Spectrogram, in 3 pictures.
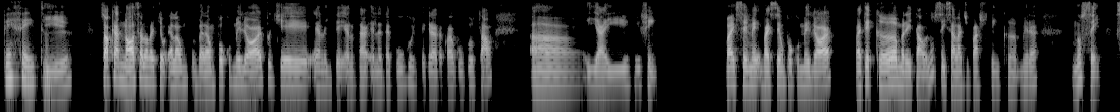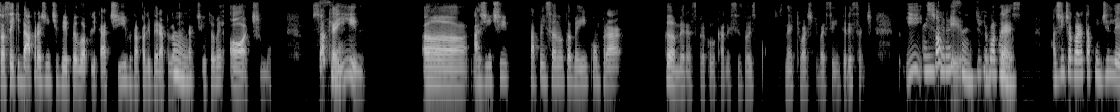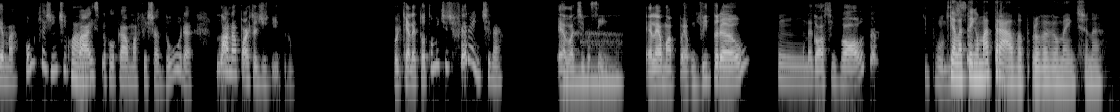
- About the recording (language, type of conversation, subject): Portuguese, advice, Como posso encontrar uma moradia acessível e segura?
- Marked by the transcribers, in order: none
